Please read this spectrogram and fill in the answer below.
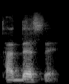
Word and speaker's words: Tadesse: Yeah, Tedesse. Tedesse. Yeah. Tedesse. Okay. is good. is pretty is good. Yeah, but the quick way. I like to Tedesse.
